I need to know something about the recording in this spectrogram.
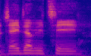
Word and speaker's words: JWT: So the approach that we're going to do, it's called a JWT, or JSON Web Token, or some people pronounce it JOT. I'm never going to say that. I refuse to call it a JOT. It's a JWT, or it's a JSON Web Token in my book.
